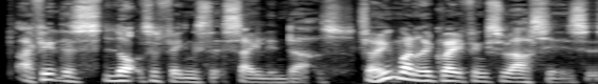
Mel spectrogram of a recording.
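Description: A man at a medium pitch with a London accent, somewhat breathy delivery, lively intonation and a fairly quick pace, on a very clean recording with a silent background. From South London. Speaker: sailing charity chief executive. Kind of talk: casual chat.

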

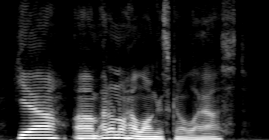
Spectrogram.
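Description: A man with an ordinary speaking voice, fairly quick pace and lively intonation in a very clean recording with a silent background. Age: 30s. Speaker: minister and theologian. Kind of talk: personal interview, life story.

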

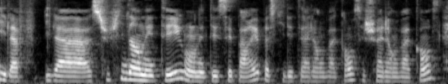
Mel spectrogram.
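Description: A woman with an unremarkable speaking voice talks at a fairly quick pace with ordinary pitch variation, recorded very cleanly against a silent background. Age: 30s. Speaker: podcast guest, Instagram personality. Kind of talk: casual chat.

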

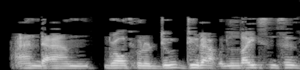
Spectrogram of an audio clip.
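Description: In an Irish accent, a man talks at medium pitch and a moderate pace, his intonation flat and monotone. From Ireland. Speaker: business development director at a tech startup. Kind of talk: podcast interview.

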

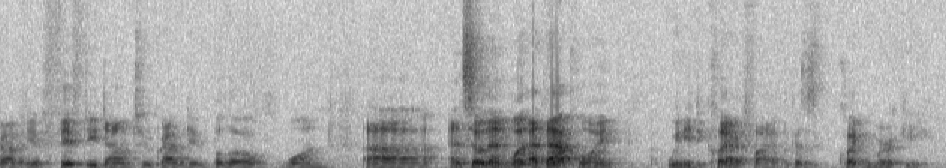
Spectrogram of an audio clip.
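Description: A man with an American accent speaks at a moderate pace, his loudness swinging widely, with audible room echo and noticeable background noise. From United States. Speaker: cider maker. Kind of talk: casual interview. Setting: under railway arches, trains passing.

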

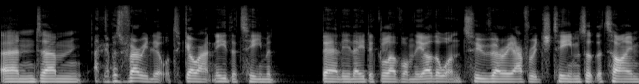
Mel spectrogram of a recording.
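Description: A man at a medium pitch with a slight West Country accent, monotone, flat intonation and a very fast pace. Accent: southwest English (West Country), slight. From Bath, southwest England. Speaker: football journalist. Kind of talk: casual interview chat. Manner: hesitant, many fillers and restarts.

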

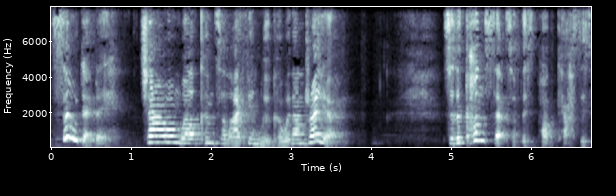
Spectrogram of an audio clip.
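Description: The speaker has a northern English accent and talks at a moderate pace. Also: woman. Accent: northern English, flat vowels. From northern England. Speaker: podcast host. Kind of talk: casual interview chat.

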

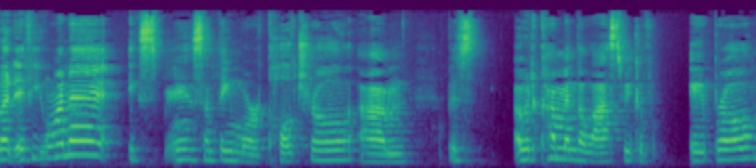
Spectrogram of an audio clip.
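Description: In a New York accent, a woman speaks with a fairly high pitch, ordinary pitch variation, and a moderate pace. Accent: New York American. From US, New York City. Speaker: expat living in Amsterdam. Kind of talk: casual interview.

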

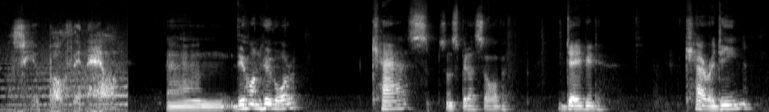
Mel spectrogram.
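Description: The pace is very slow, with long, frequent pauses. Pitch variation is ordinary. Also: man, medium pitch for a man. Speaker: film podcast host. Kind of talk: casual solo podcast film reviews. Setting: home recording, standing. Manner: animated, gesticulating while standing.

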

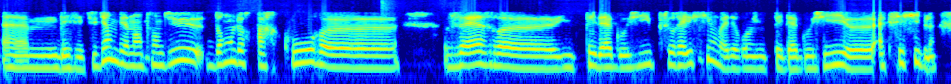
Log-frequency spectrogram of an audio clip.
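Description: A woman speaks at a very slow pace in a fairly low voice, with ordinary pitch variation. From Russia (born in Armenia). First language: Russian (speaking French). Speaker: tech education executive and author. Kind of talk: interview. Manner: halting, many hesitations.

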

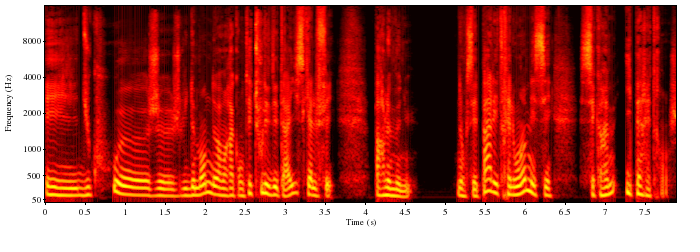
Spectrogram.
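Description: A man speaks in an ordinary speaking voice at a moderate pace, fairly high in pitch with ordinary pitch variation. The recording is very clean with a silent background, dry and close with no echo. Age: 40s. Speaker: interviewee sharing personal story. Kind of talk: personal testimony.

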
